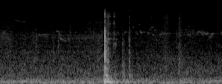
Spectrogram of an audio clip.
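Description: A door bangs shut.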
